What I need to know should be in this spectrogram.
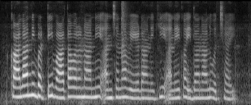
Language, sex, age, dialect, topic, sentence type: Telugu, male, 18-24, Telangana, agriculture, statement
